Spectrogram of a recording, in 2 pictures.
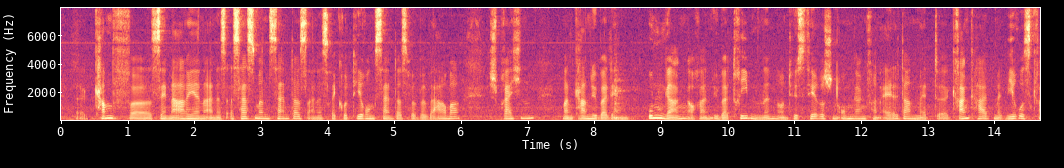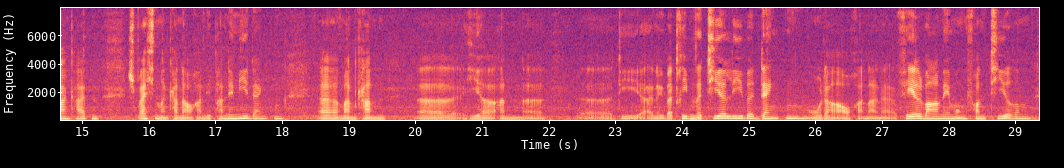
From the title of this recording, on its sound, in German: Live vom 40. Filmfest München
